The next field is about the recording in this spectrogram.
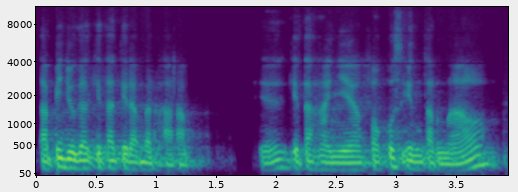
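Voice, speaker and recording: A low-voiced monk gives a calm dharma talk, his tone mellow and dark. He retells a story with many pauses and fillers. The sound carries a long reverb from a large hall. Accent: Indonesian. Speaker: Buddhist monk answering questions.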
